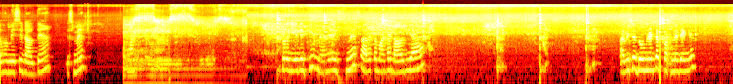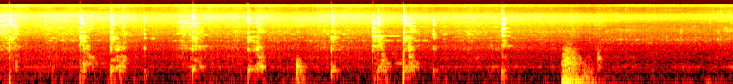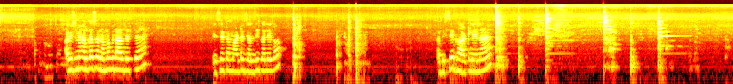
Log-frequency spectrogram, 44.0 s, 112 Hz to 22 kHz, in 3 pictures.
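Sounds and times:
onion and tomato frying: 0.0s - 43.9s
vegetables sizzling in hot oil: 1.3s - 43.9s
metal spoon scraping a pan: 2.5s - 13.8s, 14.6s - 20.1s, 21.0s - 25.0s, 39.2s - 43.9s.

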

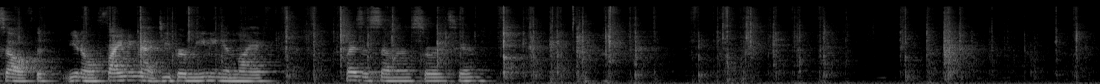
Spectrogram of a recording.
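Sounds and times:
cards being shuffled: 0.4s - 11.0s.

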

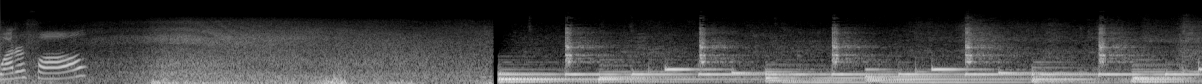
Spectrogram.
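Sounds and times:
wind rumbling on microphone: 0.0s - 5.0s
distant waterfall rushing: 0.0s - 12.0s.

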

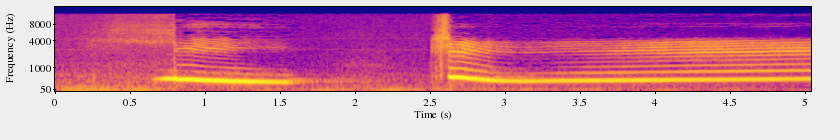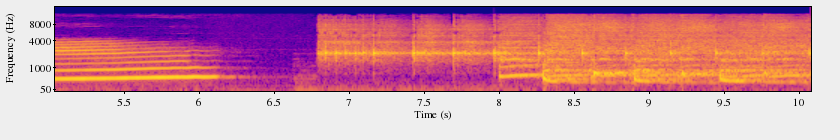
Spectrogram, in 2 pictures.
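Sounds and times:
clattering percussion with gong: 6.8s - 10.0s.

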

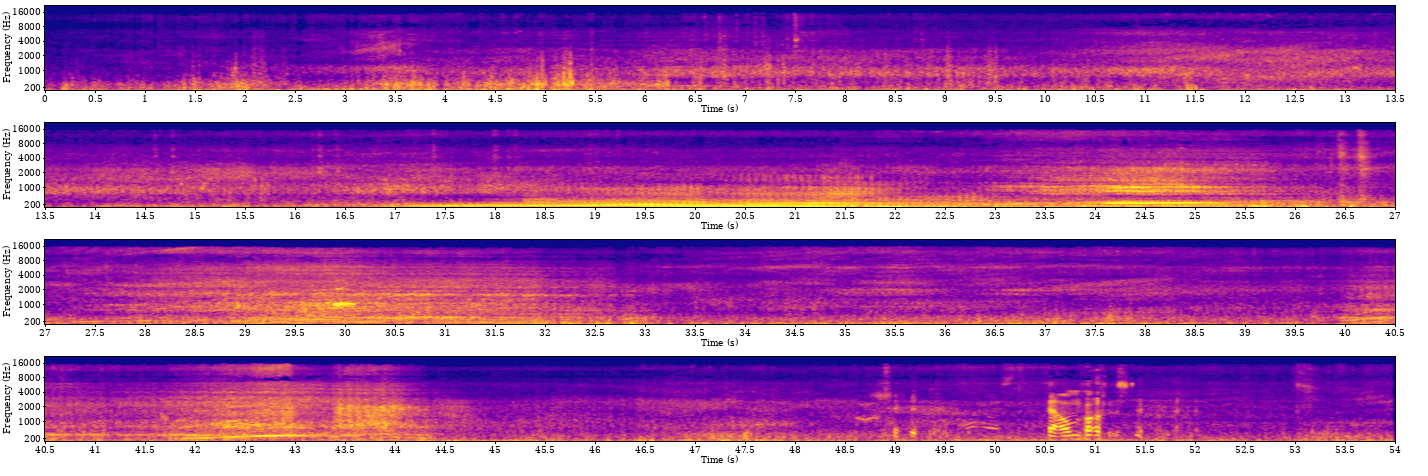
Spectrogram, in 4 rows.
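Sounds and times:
traffic passing: 0.0s - 54.0s
cars accelerating: 1.8s - 54.0s
car engine revving: 16.5s - 32.9s, 39.9s - 44.6s.

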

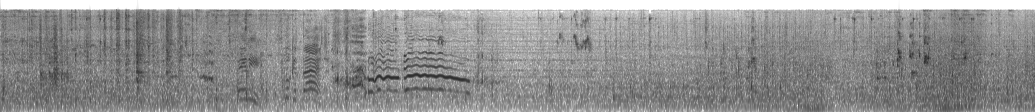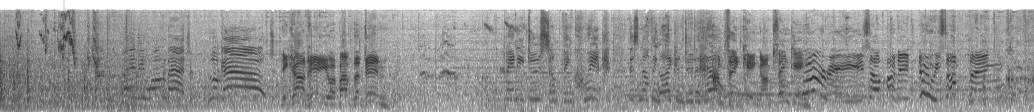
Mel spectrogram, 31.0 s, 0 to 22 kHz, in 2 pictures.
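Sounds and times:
bulldozer engine rumbling: 0.0s - 31.0s.

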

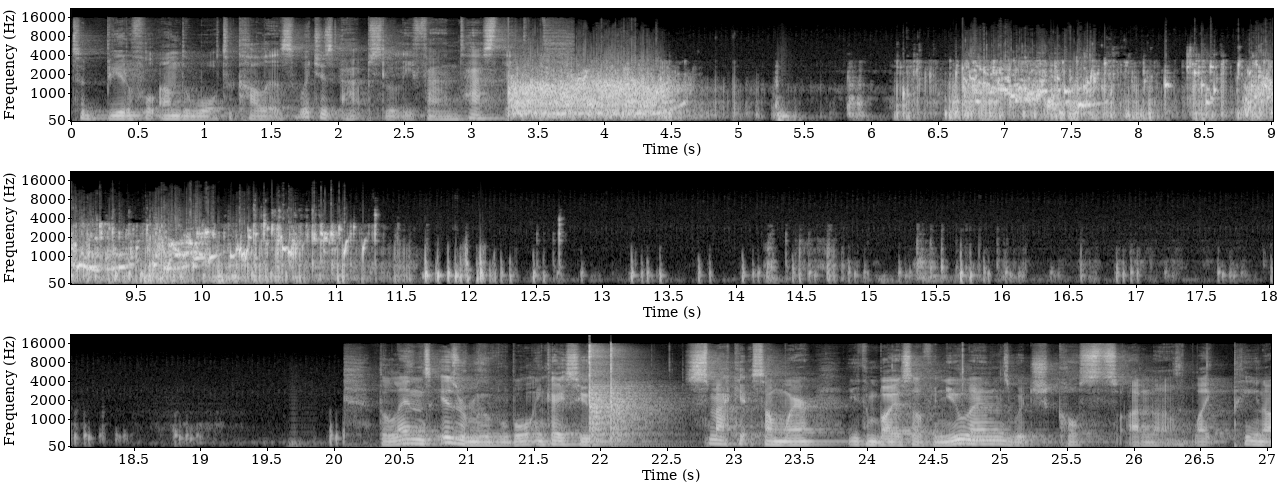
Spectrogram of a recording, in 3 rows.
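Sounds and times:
muffled underwater sloshing: 3.4s - 19.0s.

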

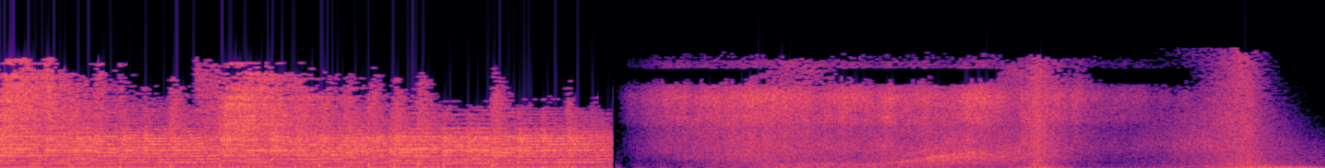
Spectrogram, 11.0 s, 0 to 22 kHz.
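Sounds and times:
music: 0.0s - 5.2s
rising sweep tone: 5.2s - 10.6s
hissing whoosh: 5.2s - 11.0s.

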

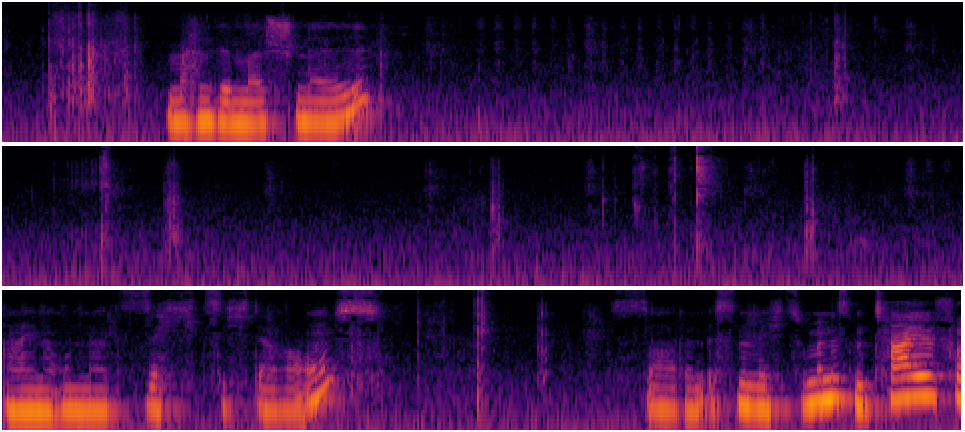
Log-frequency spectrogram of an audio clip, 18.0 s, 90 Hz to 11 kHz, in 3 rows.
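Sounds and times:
pen scratching on paper: 2.8s - 5.4s.

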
